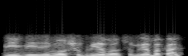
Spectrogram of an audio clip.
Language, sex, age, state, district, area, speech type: Urdu, male, 30-45, Delhi, South Delhi, urban, conversation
